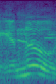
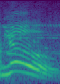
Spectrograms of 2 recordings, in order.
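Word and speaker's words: gnu: or something and a ganoe too what Gano it's G and you new the g is silent there's one thing you've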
